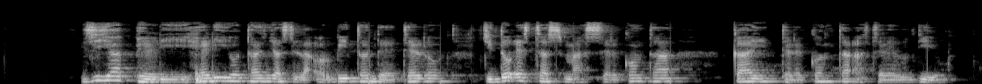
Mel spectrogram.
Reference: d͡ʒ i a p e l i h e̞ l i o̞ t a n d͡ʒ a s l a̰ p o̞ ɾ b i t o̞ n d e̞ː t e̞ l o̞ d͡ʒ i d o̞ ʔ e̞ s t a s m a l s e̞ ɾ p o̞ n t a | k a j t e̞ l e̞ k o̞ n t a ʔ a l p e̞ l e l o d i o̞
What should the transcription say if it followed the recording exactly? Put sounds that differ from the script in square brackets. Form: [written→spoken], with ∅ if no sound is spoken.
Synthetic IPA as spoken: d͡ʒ i a p e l i h e̞ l i o̞ t a n d͡ʒ a s l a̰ [p→ʔ] o̞ ɾ b i t o̞ n d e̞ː t e̞ l o̞ d͡ʒ i d o̞ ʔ e̞ s t a s m a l s e̞ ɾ [p→k] o̞ n t a | k a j t e̞ l e̞ k o̞ n t a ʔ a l [p→t] e̞ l e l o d i o̞

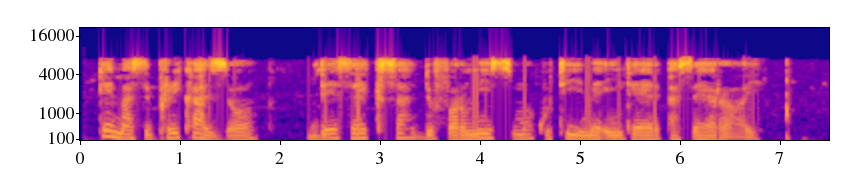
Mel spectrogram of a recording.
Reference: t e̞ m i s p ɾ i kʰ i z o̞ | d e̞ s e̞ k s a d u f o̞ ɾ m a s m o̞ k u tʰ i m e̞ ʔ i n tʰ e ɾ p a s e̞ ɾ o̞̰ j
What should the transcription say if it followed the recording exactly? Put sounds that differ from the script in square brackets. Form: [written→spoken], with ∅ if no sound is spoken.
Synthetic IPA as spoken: t e̞ m [i→a] s p ɾ i kʰ [i→a] z o̞ | d e̞ s e̞ k s a d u f o̞ ɾ m [a→i] s m o̞ k u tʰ i m e̞ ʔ i n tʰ e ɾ p a s e̞ ɾ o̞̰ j

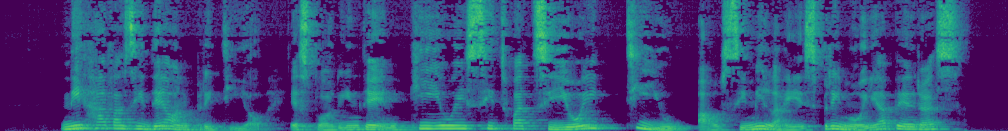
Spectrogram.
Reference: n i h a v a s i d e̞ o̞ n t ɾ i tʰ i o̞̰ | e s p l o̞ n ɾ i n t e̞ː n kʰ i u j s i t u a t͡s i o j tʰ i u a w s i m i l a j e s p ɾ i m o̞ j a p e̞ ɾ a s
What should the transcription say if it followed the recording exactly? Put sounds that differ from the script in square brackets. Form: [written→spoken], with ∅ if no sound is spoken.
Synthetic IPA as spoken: n i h a v a s i d e̞ o̞ n [t→p] ɾ i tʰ i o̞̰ | e s p l o̞ [n→∅] ɾ i n t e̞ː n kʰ i u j s i t u a t͡s i o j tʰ i u a w s i m i l a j e s p ɾ i m o̞ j a p e̞ ɾ a s

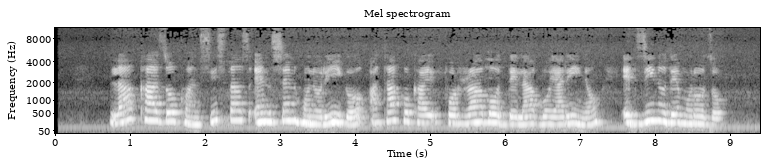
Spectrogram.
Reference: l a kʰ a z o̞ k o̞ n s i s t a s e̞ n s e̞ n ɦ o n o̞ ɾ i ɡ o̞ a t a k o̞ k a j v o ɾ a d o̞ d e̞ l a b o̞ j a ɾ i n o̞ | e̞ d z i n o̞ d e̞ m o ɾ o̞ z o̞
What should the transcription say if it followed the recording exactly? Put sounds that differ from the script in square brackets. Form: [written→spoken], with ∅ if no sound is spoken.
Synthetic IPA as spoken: l a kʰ a z o̞ k o̞ n s i s t a s e̞ n s e̞ n ɦ o n o̞ ɾ i ɡ o̞ a t a k o̞ k a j [v→f] o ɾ a [d→b] o̞ d e̞ l a b o̞ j a ɾ i n o̞ | e̞ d z i n o̞ d e̞ m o ɾ o̞ z o̞

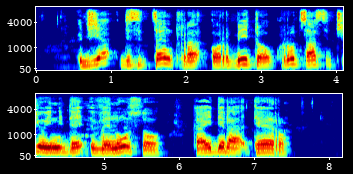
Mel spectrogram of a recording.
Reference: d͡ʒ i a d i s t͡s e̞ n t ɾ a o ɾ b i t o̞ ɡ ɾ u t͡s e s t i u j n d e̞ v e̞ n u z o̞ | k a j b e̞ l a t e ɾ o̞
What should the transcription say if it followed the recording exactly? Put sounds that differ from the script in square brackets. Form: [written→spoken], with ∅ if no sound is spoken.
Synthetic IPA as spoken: d͡ʒ i a d i s t͡s e̞ n t ɾ a o ɾ b i t o̞ [ɡ→k] ɾ u t͡s [e→a] s [t→t͡ʃ] i u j n d e̞ v e̞ n u [z→s] o̞ | k a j [b→d] e̞ l a t e ɾ o̞

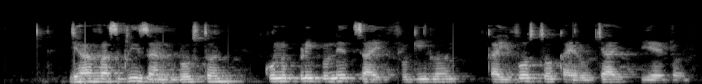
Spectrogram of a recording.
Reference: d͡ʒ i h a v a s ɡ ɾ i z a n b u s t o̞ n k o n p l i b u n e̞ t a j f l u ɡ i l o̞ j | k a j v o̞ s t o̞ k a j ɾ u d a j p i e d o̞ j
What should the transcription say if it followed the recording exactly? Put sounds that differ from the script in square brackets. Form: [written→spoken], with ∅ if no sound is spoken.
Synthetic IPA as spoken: d͡ʒ i h a v a s ɡ ɾ i z a n b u s t o̞ n k [o→u] n p l i b u n e̞ [t→t͡s] a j f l u ɡ i l o̞ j | k a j v o̞ s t o̞ k a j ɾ u [d→d͡ʒ] a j p i e d o̞ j

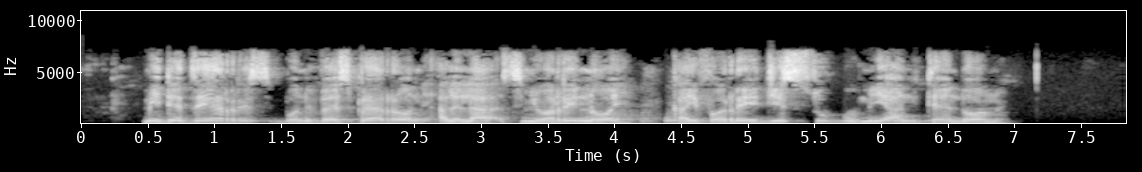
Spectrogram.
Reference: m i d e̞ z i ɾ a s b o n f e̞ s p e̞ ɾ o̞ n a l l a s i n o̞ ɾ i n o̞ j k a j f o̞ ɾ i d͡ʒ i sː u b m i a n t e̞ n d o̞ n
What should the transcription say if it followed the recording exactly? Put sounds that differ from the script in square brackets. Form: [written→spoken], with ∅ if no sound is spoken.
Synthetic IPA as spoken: m i d e̞ z i ɾ [a→i] s b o n [f→v] e̞ s p e̞ ɾ o̞ n a l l a s i [n→ɲ] o̞ ɾ i n o̞ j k a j f o̞ ɾ i d͡ʒ i sː u b m i a n t e̞ n d o̞ n

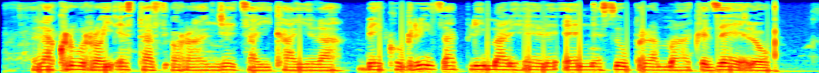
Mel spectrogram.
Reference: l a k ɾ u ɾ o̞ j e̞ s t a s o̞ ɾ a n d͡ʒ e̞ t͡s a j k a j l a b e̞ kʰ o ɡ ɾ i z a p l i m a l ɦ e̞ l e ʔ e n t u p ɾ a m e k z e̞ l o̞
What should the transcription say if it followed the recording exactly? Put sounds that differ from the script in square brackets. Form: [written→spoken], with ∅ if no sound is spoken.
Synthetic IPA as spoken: l a k ɾ u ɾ o̞ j e̞ s t a s o̞ ɾ a n d͡ʒ e̞ t͡s a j [k→kʰ] a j l a b e̞ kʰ o ɡ ɾ i z a p l i m a l ɦ e̞ l e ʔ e n [t→s] u p ɾ a m [e→a] k z e̞ l o̞

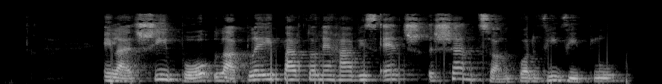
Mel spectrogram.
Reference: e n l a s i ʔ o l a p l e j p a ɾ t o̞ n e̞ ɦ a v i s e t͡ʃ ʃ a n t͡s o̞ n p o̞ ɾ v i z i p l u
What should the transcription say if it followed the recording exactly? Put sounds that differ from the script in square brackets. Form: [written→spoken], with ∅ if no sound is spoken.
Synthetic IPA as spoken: e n l a [s→ʃ] i [ʔ→p] o l a p l e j p a ɾ t o̞ n e̞ ɦ a v i s e t͡ʃ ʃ a n t͡s o̞ n p o̞ ɾ v i [z→v] i p l u

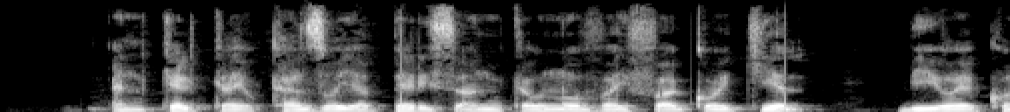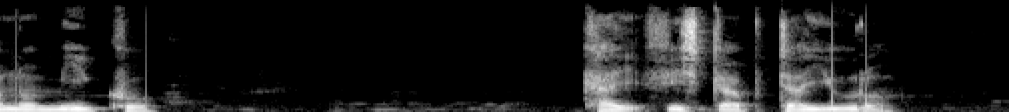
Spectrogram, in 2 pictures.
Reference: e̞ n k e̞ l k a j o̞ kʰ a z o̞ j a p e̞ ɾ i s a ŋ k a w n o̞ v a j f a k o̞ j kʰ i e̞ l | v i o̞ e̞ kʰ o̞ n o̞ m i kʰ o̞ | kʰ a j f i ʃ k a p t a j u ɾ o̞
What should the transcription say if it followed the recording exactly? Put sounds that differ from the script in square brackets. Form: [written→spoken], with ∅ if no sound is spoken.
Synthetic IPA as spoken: e̞ n k e̞ l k a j o̞ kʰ a z o̞ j a p e̞ ɾ i s a ŋ k a w n o̞ v a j f a k o̞ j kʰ i e̞ l | [v→b] i o̞ e̞ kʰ o̞ n o̞ m i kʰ o̞ | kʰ a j f i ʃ k a p t a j u ɾ o̞

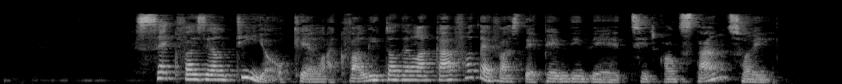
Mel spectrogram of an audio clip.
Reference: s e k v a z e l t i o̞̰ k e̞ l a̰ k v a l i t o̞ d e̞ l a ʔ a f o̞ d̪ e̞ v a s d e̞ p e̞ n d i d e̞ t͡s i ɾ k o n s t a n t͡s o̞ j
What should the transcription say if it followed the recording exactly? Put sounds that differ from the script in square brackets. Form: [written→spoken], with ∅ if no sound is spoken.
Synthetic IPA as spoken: s e k v a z e l t i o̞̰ k e̞ l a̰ k v a l i t o̞ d e̞ l a [ʔ→k] a f o̞ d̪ e̞ v a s d e̞ p e̞ n d i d e̞ t͡s i ɾ k o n s t a n t͡s o̞ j

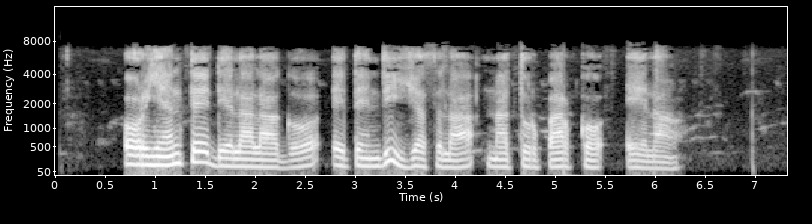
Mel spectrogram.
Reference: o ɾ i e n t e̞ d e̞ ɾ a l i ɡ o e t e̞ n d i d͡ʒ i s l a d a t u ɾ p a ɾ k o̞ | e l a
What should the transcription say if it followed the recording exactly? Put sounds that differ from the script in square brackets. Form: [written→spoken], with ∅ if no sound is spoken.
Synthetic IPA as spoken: o ɾ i e n t e̞ d e̞ [ɾ→l] a l [i→a] ɡ o e t e̞ n d i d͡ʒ [i→a] s l a [d→n] a t u ɾ p a ɾ k o̞ | e l a

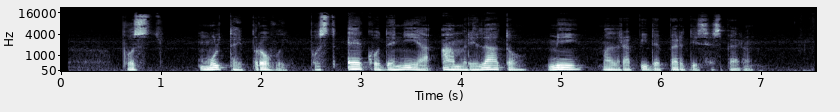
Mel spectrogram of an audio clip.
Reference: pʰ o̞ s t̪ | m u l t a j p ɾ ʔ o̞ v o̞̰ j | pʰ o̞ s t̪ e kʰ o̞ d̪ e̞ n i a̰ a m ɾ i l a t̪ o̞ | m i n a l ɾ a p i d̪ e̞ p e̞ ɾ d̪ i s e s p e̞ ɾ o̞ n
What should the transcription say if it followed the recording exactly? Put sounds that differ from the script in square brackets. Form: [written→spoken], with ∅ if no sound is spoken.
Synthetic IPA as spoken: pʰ o̞ s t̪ | m u l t a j p ɾ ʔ o̞ v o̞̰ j | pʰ o̞ s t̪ e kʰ o̞ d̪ e̞ n i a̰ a m ɾ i l a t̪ o̞ | m i [n→m] a l ɾ a p i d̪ e̞ p e̞ ɾ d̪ i s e s p e̞ ɾ o̞ n

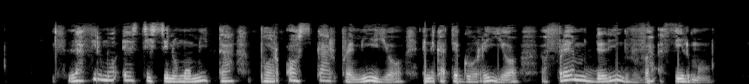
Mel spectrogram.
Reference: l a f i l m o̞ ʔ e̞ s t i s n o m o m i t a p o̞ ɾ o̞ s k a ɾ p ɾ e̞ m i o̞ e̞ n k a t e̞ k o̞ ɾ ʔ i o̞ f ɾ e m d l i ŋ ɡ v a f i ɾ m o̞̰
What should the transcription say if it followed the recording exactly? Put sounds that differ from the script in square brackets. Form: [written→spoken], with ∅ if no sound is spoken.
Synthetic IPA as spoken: l a f i l m o̞ ʔ e̞ s t i s n o m o m i t a p o̞ ɾ o̞ s k a ɾ p ɾ e̞ m i o̞ e̞ n k a t e̞ [k→ɡ] o̞ ɾ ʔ i o̞ f ɾ e m d l i ŋ ɡ v a f i [ɾ→l] m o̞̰

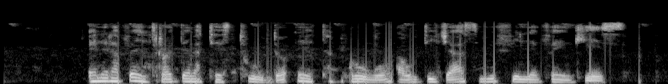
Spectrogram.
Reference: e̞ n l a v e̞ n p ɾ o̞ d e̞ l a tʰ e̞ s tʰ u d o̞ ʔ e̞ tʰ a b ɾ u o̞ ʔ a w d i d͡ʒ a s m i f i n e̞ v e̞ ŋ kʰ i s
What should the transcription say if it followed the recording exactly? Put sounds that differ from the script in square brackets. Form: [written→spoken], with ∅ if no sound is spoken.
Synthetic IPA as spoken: e̞ n l a v e̞ n [p→t] ɾ o̞ d e̞ l a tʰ e̞ s tʰ u d o̞ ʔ e̞ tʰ a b ɾ u o̞ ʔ a w d i d͡ʒ a s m i f i n e̞ v e̞ ŋ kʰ i s

